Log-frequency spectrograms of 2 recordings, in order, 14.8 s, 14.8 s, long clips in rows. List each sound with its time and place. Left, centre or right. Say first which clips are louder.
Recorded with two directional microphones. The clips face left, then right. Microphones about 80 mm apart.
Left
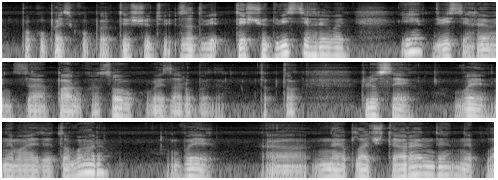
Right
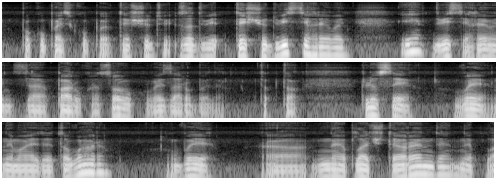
0.2 s speech: right 5 dB; right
